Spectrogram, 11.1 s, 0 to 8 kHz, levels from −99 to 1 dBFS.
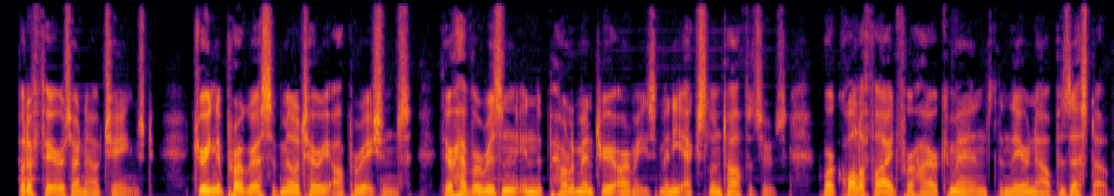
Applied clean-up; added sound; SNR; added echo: neural mask model DeepFilterNet 3.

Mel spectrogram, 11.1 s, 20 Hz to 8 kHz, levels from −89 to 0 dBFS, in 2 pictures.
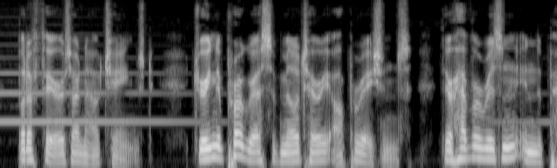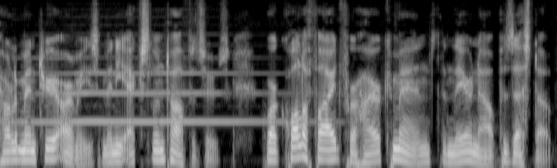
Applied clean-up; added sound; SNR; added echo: none; Wind instrument, woodwind instrument; 17 dB; none.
